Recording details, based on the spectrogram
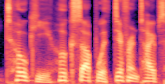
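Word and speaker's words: とき: And that word is toki, pronounced toki.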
